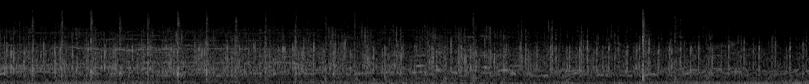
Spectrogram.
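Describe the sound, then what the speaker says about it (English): Spectators applaud the teams after a U16 football gold medal game in an outdoor stadium, with a steady, moderately distant patter of clapping running throughout and a few voices mixed in. "I want you to put your hands together and give them a round of applause."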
